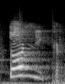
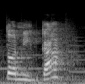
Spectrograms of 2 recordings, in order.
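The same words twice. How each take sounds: First: The stress is on the first syllable. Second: The stress is on the last syllable.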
